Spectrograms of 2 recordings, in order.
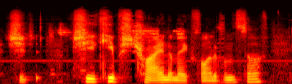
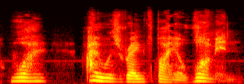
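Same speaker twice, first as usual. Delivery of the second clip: higher, louder mock indignant outburst; mock outrage; 8 semitones higher, 6 dB louder than usual. Comedian hits back at heckler, loud mock outrage. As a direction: blurt it in fake shock. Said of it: "but he goes".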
